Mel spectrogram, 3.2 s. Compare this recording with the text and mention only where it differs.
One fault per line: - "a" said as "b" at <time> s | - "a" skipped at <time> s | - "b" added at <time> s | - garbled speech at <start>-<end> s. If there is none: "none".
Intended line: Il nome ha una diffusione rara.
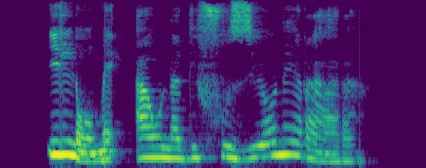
none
